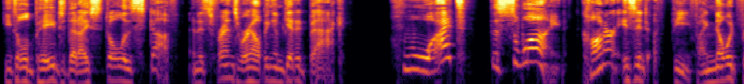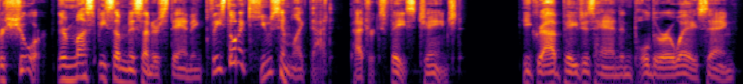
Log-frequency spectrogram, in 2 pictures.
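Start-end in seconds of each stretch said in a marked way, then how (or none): 4.0-10.8 indignant. Acted. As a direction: protest in outrage. Paige indignant defending Connor.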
